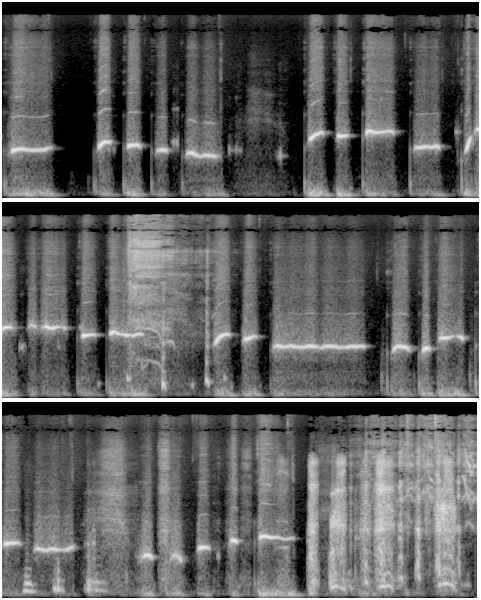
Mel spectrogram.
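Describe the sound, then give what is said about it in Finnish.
A person whistles a melody, clear pitched notes shifting step by step in short phrases with brief pauses, steady and fairly loud throughout. “Tuo on varmaan semmonen vihellyksen kirkastusjuoma.”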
